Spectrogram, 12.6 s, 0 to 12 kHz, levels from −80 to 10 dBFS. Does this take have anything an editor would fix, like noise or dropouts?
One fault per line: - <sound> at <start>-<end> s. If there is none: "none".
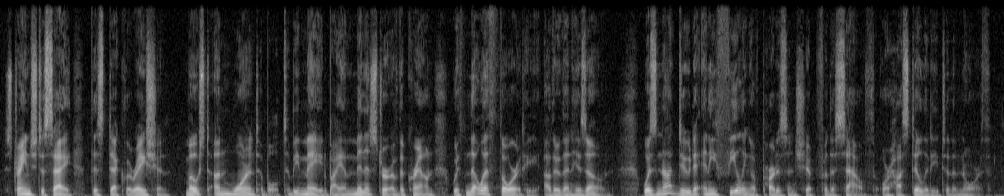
none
